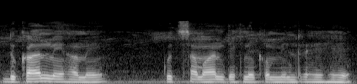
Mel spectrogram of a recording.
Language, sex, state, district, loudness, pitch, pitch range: Hindi, male, West Bengal, Alipurduar, -18 LUFS, 115 Hz, 110-120 Hz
